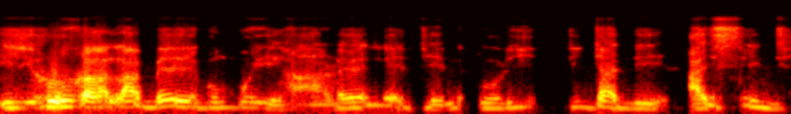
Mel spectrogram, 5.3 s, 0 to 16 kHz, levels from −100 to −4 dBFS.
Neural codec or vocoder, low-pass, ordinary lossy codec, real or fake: codec, 16 kHz, 4 kbps, FunCodec, trained on LibriTTS, 50 frames a second; 7.2 kHz; Opus, 16 kbps; fake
